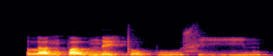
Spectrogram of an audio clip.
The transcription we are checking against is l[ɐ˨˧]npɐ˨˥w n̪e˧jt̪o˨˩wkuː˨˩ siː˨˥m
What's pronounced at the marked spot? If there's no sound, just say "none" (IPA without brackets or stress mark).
ɐ˨˥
